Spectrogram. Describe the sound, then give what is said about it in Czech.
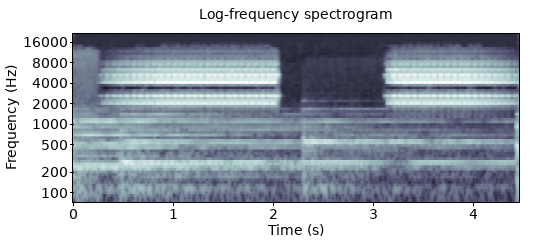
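A telephone taped to a bathroom ceiling rings in two long electronic bursts separated by a short pause, loud, with a steady tonal hum continuing underneath throughout. “Telefon zvoní.”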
